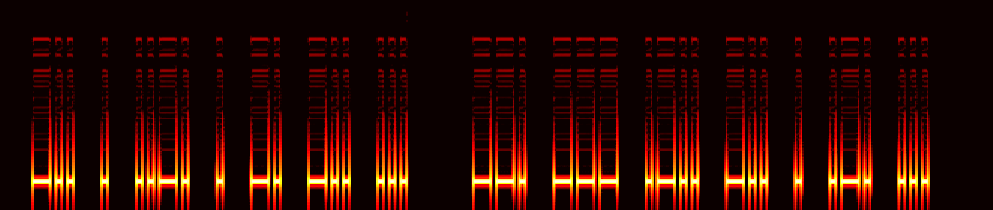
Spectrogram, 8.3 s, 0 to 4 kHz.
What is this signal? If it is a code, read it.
Morse code, heard as a keyed tone, about 25 wpm, spaced as for 20 wpm, 550 Hz. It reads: DEFENDS GOLDERS
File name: podcast / News headlines-1x-25x20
